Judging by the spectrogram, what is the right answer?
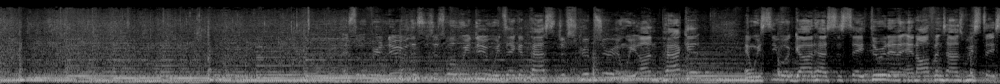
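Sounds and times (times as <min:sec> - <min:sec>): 
church audience applause: 0:00.0 - 0:04.7
speech: 0:04.5 - 0:09.9.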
